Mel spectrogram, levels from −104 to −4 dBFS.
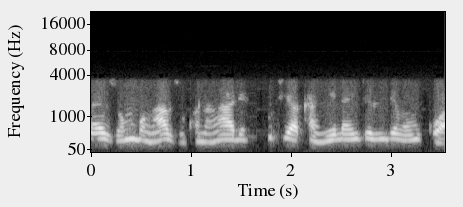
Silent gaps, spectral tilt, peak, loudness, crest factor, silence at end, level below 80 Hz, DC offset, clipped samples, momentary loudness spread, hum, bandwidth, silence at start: none; -10 dB/octave; -4 dBFS; -22 LUFS; 18 dB; 0 s; -82 dBFS; under 0.1%; under 0.1%; 8 LU; none; 3.7 kHz; 0 s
